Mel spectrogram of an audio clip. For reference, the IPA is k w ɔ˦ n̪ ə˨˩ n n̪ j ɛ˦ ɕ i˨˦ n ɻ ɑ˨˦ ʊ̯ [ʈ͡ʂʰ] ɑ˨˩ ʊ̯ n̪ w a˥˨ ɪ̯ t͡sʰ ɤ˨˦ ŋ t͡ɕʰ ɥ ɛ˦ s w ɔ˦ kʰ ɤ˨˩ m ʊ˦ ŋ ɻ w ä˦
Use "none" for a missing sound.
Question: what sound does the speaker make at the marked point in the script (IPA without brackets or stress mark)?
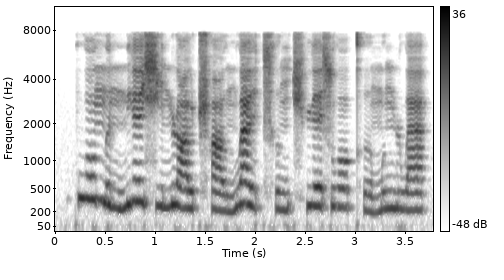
ʈ͡ʂʰ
